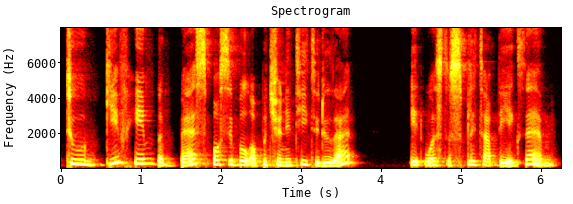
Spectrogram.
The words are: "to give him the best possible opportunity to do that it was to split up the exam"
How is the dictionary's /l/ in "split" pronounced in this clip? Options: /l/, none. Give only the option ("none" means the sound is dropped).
/l/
